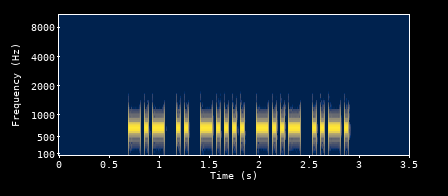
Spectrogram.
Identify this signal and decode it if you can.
Morse code, heard as a keyed tone, about 30 wpm, 700 Hz. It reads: KI6XF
